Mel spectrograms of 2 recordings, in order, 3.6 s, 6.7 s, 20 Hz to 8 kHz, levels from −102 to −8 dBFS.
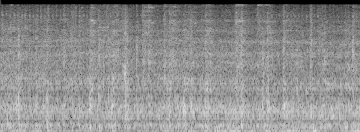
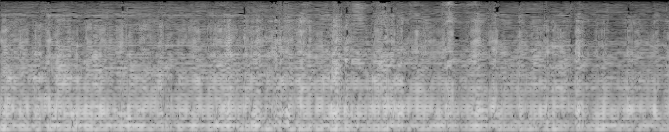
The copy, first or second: second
